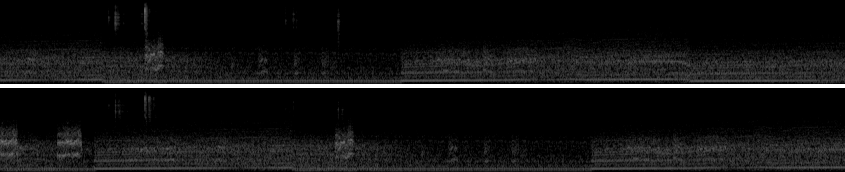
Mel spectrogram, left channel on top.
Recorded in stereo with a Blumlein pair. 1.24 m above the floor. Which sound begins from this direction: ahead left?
A crack, at 1.1 s.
